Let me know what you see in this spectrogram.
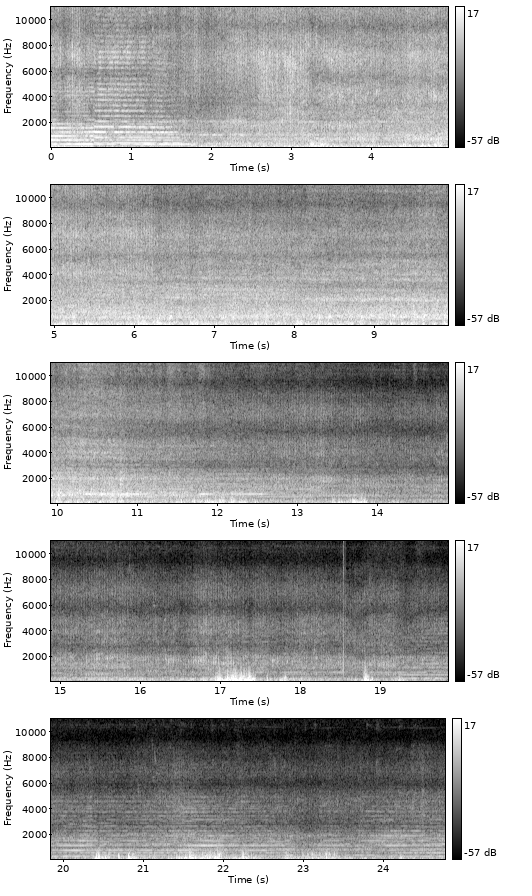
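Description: Diesel locomotive of a passenger train sounding its horn, a chord of several steady tones that stops about two seconds in. Then the loud rumble and wheel clatter of the coaches rolling past, dropping off after about twelve seconds to quieter track noise with scattered knocks and one loud thump near the middle.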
